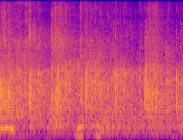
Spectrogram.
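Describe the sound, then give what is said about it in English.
Scattered applause from a small group, a handful of people clapping unevenly for a couple of seconds with faint murmuring voices underneath. “I got a couple claps in here.”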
